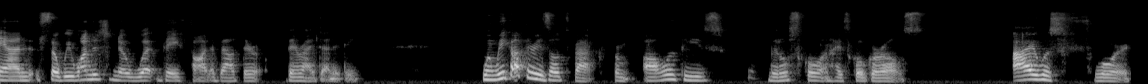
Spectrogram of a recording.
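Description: Over a quiet background, a woman with a medium-pitched voice speaks at a moderate pace with ordinary pitch variation and long, frequent pauses. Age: 60s. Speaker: ministry leader, author and speaker. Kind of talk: interview testimony.

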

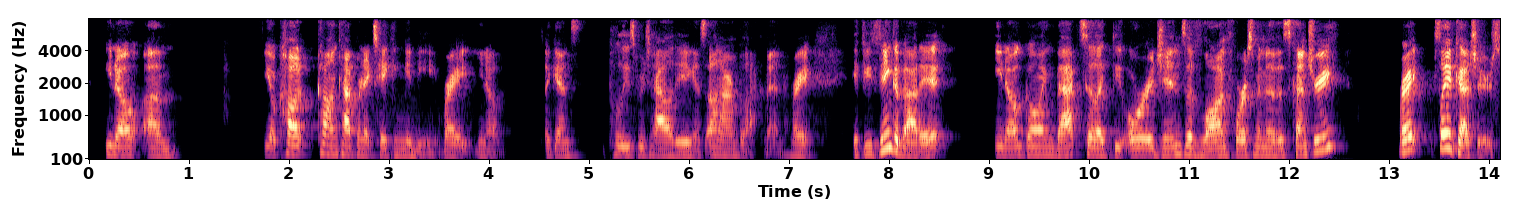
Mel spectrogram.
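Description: An ordinary speaking voice, a woman with an American accent, fairly low in pitch, at a fairly quick pace with ordinary pitch variation. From United States, Nigerian American. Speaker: college soccer coach. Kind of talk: casual discussion.

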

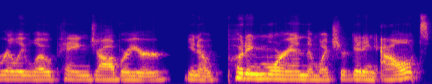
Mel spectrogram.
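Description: Set against a quiet background, an unremarkable speaking voice carries fairly even intonation. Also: woman. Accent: American. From US Southwest, southeastern Arizona. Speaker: small business owner. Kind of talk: interview.

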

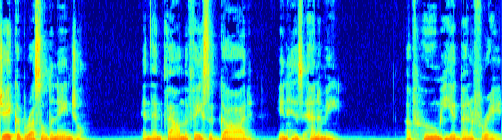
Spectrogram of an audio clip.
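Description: A man speaks at a fairly slow pace with long, frequent pauses and fairly even intonation. His somewhat breathy voice has a dark, mellow tone and a fairly low pitch. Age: 50s. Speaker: podcast host, Bible study teacher. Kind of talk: reflective monologue.

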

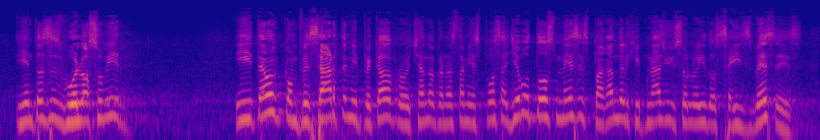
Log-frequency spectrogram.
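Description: An animated man at a very fast pace and a high pitch. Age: 20s. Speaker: pastor. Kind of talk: sermon.

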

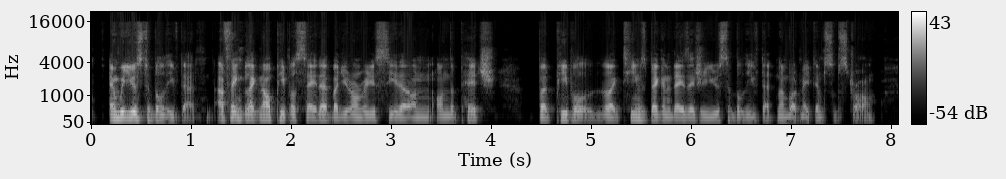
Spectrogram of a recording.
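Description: Speaking very fast with a German accent, a man comes through in a dry, close sound with no echo on a very clean recording with a silent background. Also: fairly low pitch for a man, ordinary pitch variation. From Germany. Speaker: podcast host. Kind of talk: casual podcast chat.

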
